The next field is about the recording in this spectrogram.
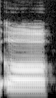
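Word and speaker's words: ho: এই বাক্যের ইতালিয়ান ভাষা হবে কোজি অ পেনসাতো। কোজি অ পেনসাতো। এখানে এস আই এর উচ্চারণ হবে জি, এইচ ও এর উচ্চারণ হবে অ।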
